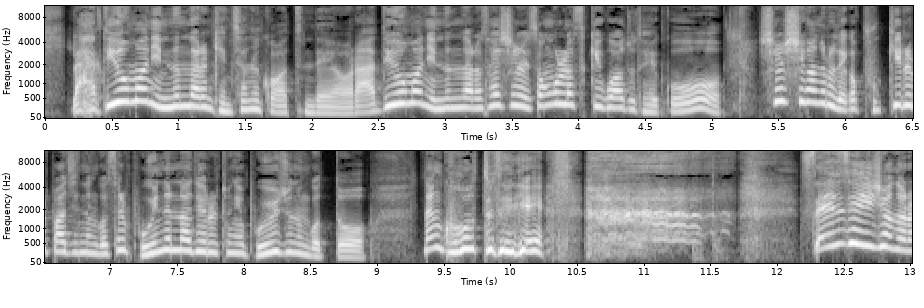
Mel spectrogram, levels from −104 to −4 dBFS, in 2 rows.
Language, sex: Korean, female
